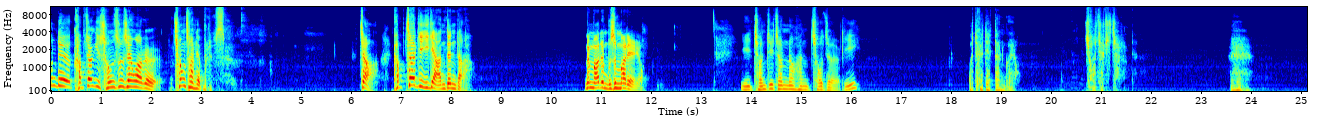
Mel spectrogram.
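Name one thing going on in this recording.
An elderly man speaks with animation through a headset microphone, in short bursts with pauses.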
